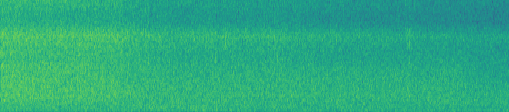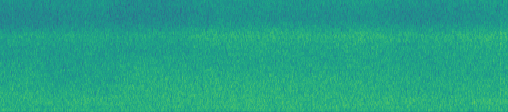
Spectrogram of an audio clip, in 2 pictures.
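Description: Floodwater from an overflowing creek rushing across a paved road and churning over its edge: a steady, loud rush of water.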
